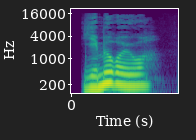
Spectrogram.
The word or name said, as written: hjemmerøver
